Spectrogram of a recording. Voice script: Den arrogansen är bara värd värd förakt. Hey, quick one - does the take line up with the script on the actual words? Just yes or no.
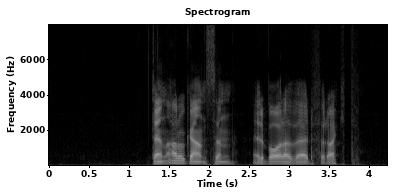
no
